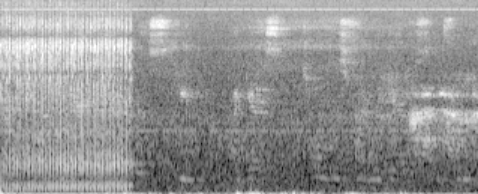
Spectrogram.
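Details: Sleeping English bulldog snoring: a loud, rough, buzzy snore with stacked low tones for about a second, then quieter breathing with faint rustles and soft higher sounds in the background.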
